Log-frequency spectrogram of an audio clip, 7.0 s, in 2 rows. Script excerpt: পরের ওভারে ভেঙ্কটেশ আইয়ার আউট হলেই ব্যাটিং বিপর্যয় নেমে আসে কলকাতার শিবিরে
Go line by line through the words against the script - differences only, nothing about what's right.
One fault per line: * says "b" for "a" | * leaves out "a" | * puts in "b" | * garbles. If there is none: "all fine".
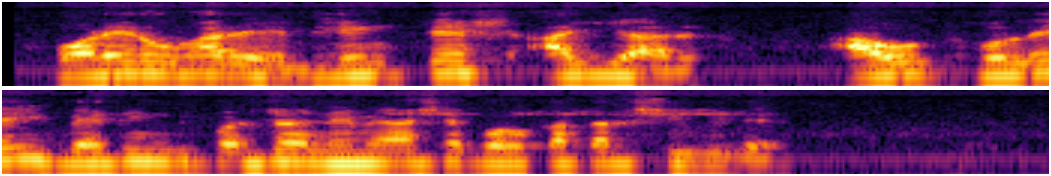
all fine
